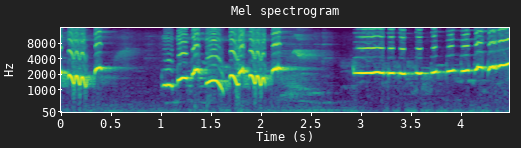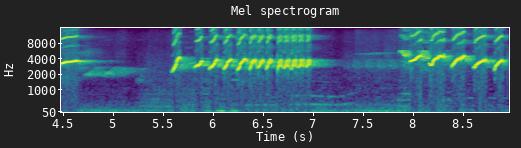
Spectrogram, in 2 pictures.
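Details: White-rumped shama in full song, used to stir other shamas into singing: slurred whistles, a long rising whistled trill, buzzy rattling phrases and bright repeated notes separated by short gaps, faint low hum beneath.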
